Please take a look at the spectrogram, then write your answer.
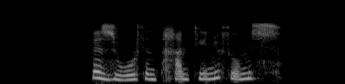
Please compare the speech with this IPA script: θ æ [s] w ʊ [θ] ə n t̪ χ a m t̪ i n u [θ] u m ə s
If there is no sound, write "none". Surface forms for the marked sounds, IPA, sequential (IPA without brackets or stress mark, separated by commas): z, θ, θ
